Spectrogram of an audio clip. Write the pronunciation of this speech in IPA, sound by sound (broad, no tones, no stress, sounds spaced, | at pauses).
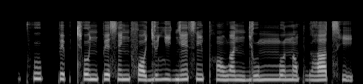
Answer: pʰ u pː e p cʰ o ɲ p e s ẽ ɲ f ɔ ɟ ø ʎ i ɟ ẽ s ĩ pʰ ɔ̃ w ã ɲ ɟ u mː o n ɔ̃ p ɡʱ a t͡sʰ i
